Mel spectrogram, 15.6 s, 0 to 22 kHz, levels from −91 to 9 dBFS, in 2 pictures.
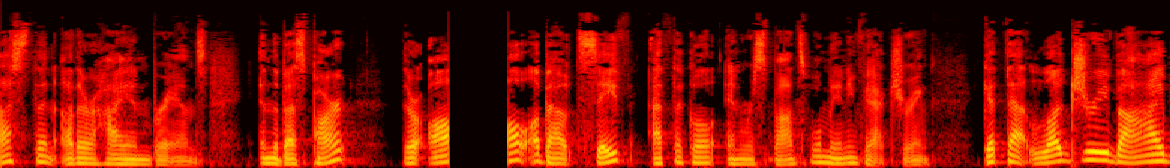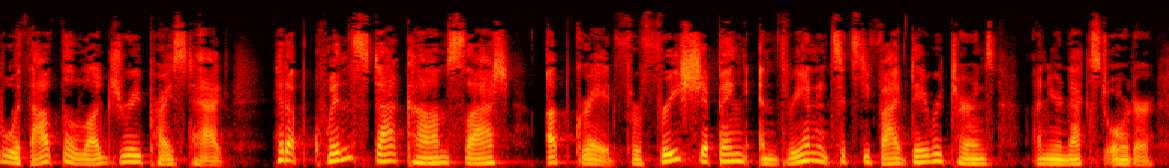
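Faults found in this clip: Rebuffering stall, 2.98–3.38 s: player buffer ran dry, playback paused awaiting download. Speech drops to silence, resumes exactly where it stopped; nothing lost, about 0.4 s added.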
